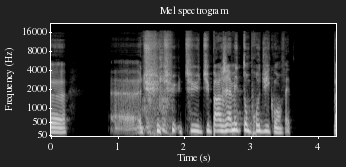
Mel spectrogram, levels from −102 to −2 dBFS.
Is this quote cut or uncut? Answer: uncut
